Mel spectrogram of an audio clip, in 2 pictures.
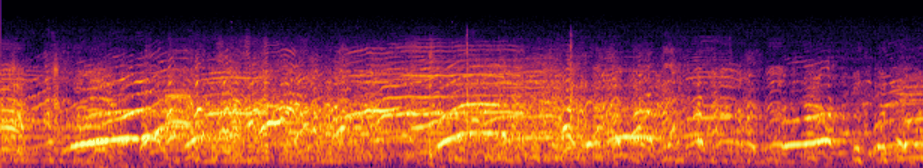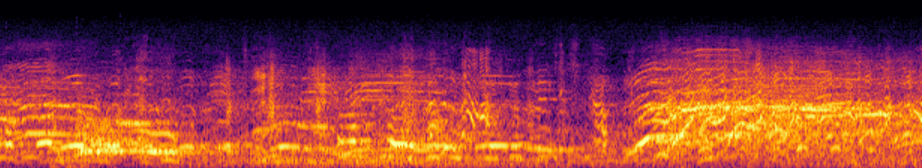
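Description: A young woman shouts and sings loudly outdoors.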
